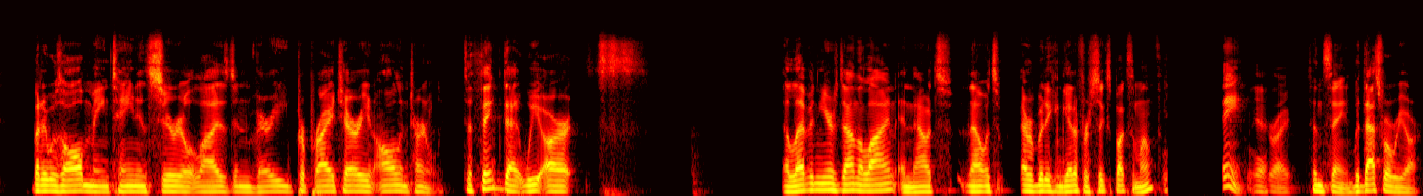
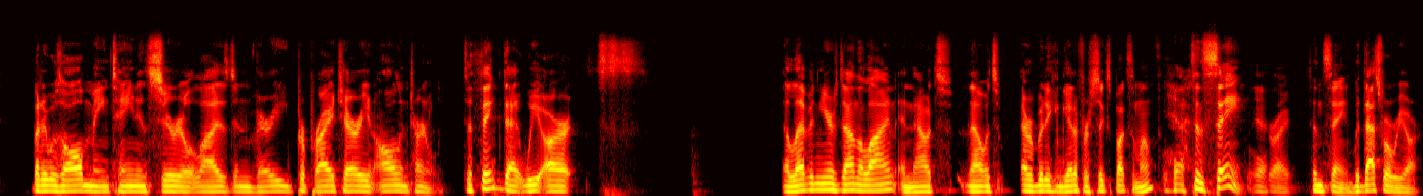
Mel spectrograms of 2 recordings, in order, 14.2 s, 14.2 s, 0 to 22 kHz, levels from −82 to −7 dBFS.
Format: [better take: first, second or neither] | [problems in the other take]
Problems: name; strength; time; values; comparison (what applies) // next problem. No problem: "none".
second | audio cutting out; at 12 s for 0.5 s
